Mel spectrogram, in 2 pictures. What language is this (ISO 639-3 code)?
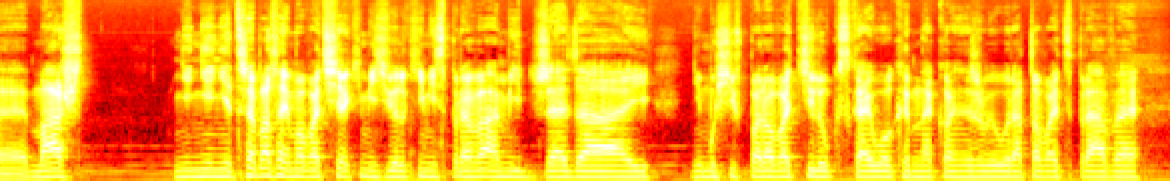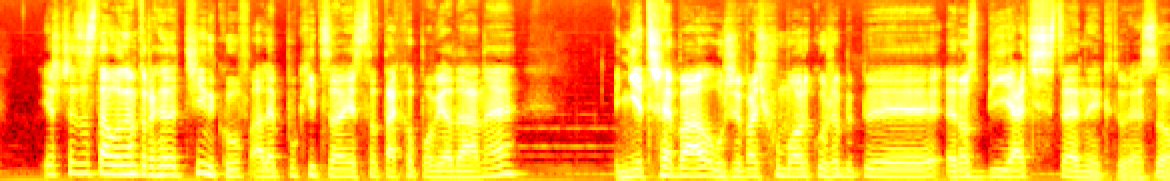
pol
